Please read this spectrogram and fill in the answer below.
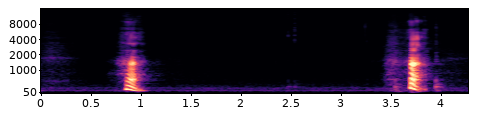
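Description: A man's short, breathy "huh", twice, each falling in pitch: once about a second in and once near the end. Between them near silence with a faint low hum.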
